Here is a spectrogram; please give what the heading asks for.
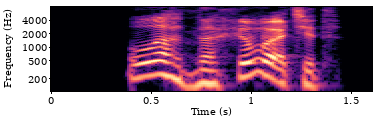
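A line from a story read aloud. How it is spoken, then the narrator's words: Laughing. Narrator (Russian): засмеялся он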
